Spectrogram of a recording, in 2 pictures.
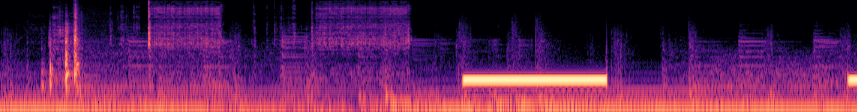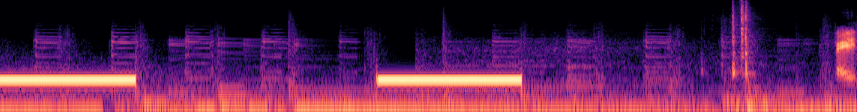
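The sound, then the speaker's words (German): Three evenly spaced ringback tones, each a steady pure beep about a second long, sound with faint handling clicks and bumps as a woman places a phone call, waiting for it to connect. “Bevor ich es mir anders überlege, ich rufe ihn jetzt an.”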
